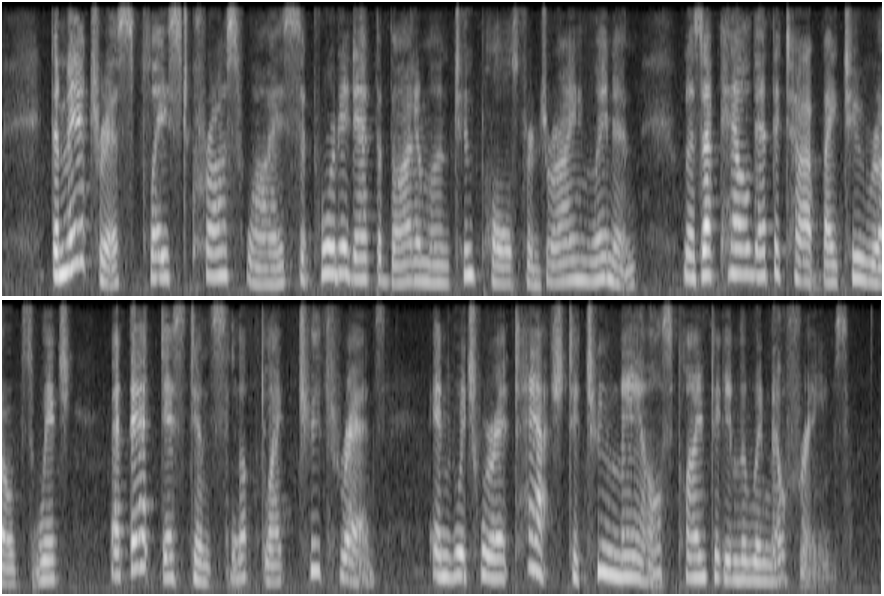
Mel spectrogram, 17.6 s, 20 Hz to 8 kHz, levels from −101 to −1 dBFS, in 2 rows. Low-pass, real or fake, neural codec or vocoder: 7.2 kHz; fake; codec, 24 kHz, 0.9 kbps, WavTokenizer, medium music audio release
